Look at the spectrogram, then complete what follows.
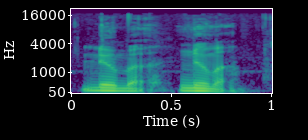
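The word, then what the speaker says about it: Pneuma: Pneumonia, it's called. Or Numa. – Sorry. Numa. Action Discipline. Recursive slash. – How do you spell that? N-E-U-M-A. – With a P in front. – Yeah. – With a P in front. – W-I-T-H-A-P-E-E-I-N.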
